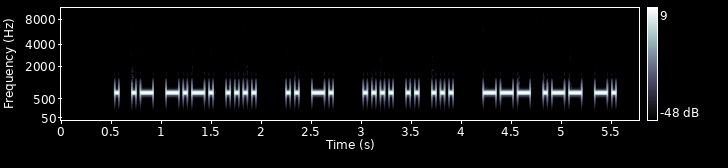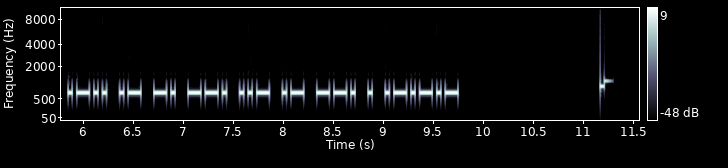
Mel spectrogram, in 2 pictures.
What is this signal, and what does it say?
Morse code, heard as a keyed tone, about 28 wpm, 700 Hz. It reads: EACH IN HIS OWN LANGUAGE.
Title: Sentences from Top 1000 Words - Review Part 3 - 28wpm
